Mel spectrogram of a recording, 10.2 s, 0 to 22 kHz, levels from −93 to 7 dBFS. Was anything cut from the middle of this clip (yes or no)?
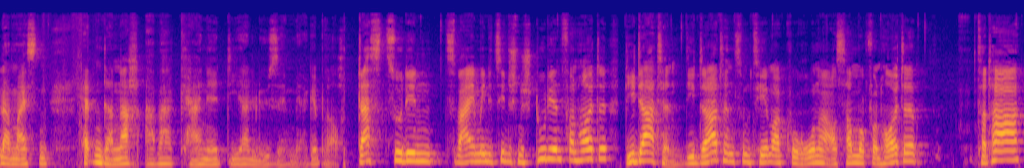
yes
